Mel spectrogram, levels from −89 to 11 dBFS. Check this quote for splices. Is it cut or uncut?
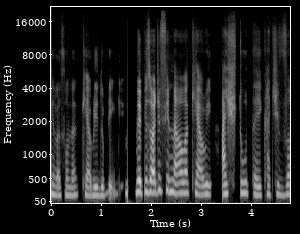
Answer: cut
